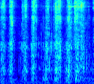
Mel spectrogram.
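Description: A Moneybags board game box is shaken, and the metal gold coins inside rattle in about nine quick, bright bursts. The sound is a dry, high-pitched jingle with no low end.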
